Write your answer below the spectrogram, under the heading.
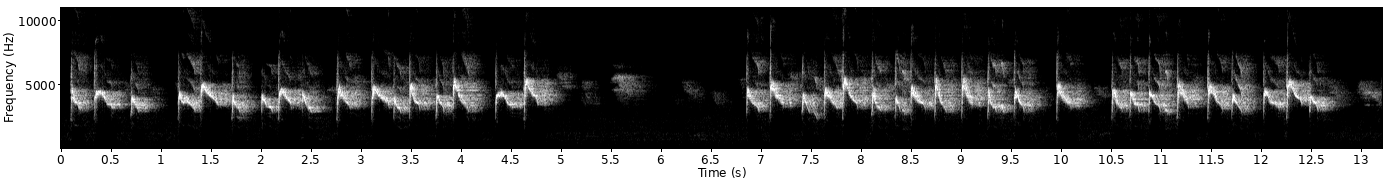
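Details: Caged bulbul on loan, newly arrived, recorded 12 September 2020, singing long runs of rapid, bright, high chirps with quick pitch flicks, broken by a soft whistled interlude and a short silence before resuming equally busy phrases.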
